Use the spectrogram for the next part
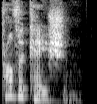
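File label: "provocation", British English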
